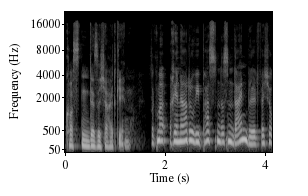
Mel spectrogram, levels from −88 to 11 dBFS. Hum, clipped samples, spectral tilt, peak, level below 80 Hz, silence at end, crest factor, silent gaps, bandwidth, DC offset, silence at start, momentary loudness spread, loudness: none; under 0.1%; -6 dB/octave; -10 dBFS; -64 dBFS; 0 s; 16 dB; none; 17.5 kHz; under 0.1%; 0.05 s; 10 LU; -26 LUFS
